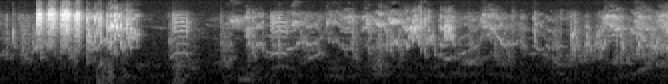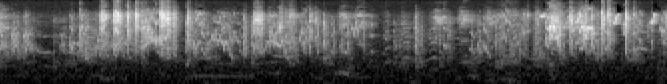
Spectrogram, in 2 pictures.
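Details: Budgerigar in extended warbling chatter: rapid scratchy clicks, squeaks and buzzy trills running almost nonstop, swelling into louder bursts every few seconds, with occasional soft knocks.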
